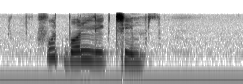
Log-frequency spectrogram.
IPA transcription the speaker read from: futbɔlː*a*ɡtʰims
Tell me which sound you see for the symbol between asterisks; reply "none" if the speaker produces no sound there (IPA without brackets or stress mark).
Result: i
